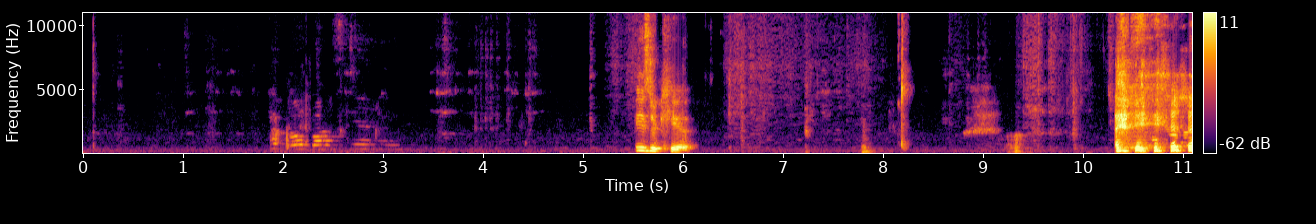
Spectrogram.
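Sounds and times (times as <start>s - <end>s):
woman laughing loudly: 10.4s - 11.0s.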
